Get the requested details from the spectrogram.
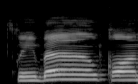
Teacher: قا کو موٹا ادا کریں گے، با کے ساتھ الف مدہ ہے، ایک الف دال میں کھینچیں گے، قوف کے اوپر تنوین ہے غنہ کریں گے، وقف کی صورت میں قوف کو الف سے بدلیں گے.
